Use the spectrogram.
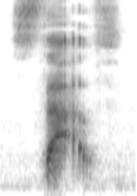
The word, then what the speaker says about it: savent: So we have je, sais, tu, sais, il, elle, on, sait, nous savons, vous savez, il, elle, savent. Remember, we don't pronounce that ENT.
